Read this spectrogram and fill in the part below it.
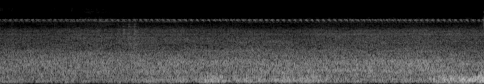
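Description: Small radio-controlled model airplane flying during a stability test, a continuous broadband motor and propeller roar with a faint high whine, steady and fairly loud throughout, no talking.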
